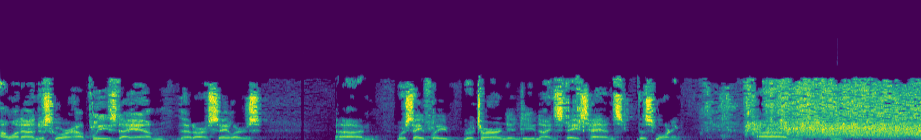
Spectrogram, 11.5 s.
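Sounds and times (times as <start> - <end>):
speech: 0.0 - 3.4, 4.2 - 10.7
audience applause: 9.3 - 11.5.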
